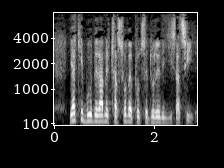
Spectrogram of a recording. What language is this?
Polish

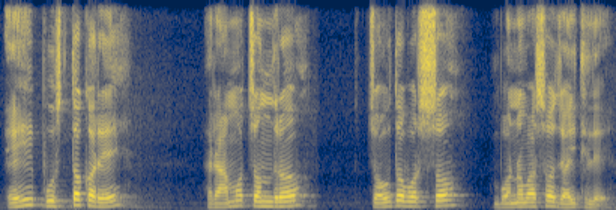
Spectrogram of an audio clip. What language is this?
Odia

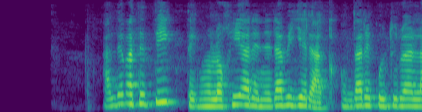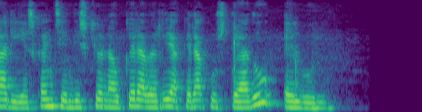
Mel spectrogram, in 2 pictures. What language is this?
Basque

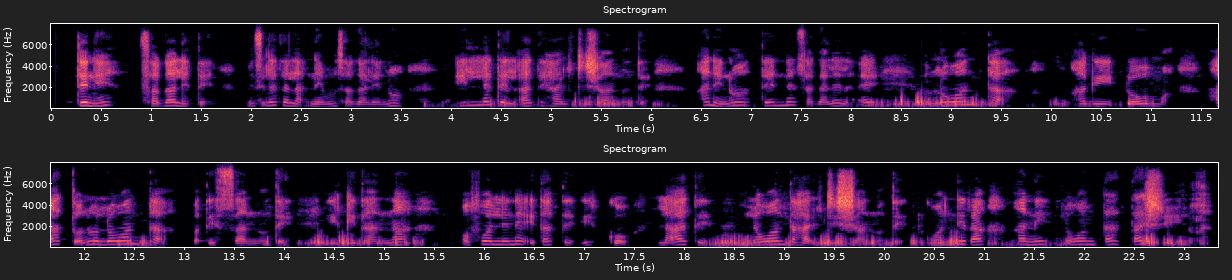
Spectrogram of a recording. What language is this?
Sidamo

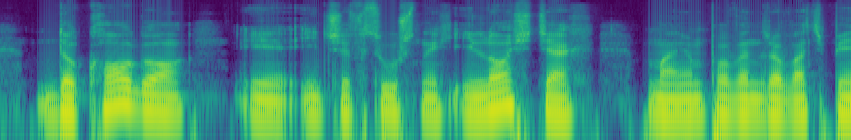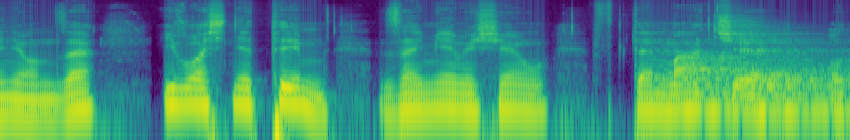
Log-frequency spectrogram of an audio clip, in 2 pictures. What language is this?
Polish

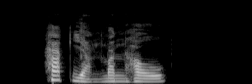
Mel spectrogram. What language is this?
Cantonese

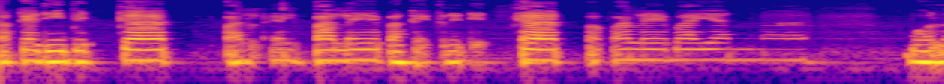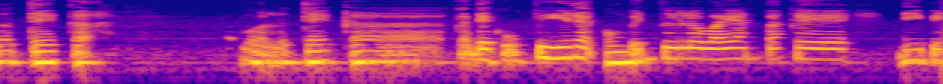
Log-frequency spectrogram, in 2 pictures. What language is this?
Mainstream Kenyah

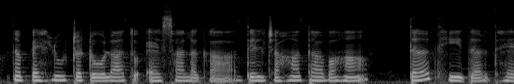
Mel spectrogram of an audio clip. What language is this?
Urdu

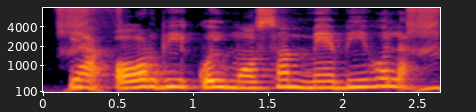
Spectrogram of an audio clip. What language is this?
Magahi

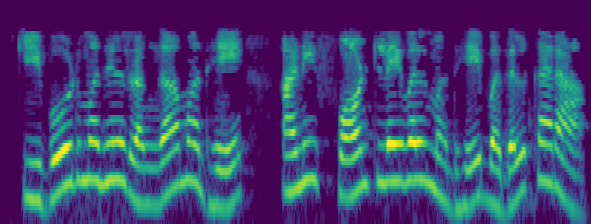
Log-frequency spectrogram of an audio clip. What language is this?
Marathi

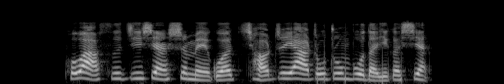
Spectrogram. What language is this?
Chinese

